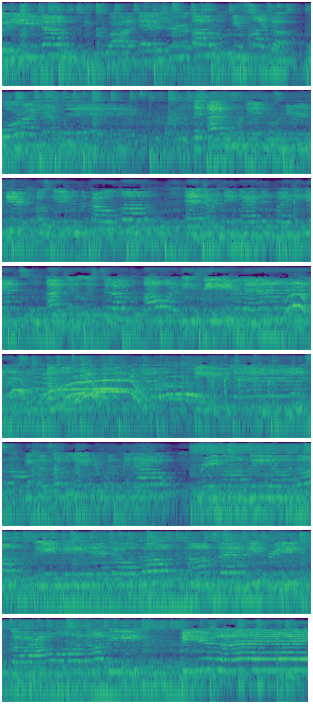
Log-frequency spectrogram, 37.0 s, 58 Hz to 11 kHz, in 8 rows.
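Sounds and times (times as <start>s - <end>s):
backing track: 0.0s - 37.0s
girl singing a long belted note: 7.5s - 37.0s
audience cheering: 18.1s - 23.4s.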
